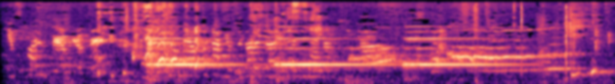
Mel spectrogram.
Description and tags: A School Bell
kids, bell, school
